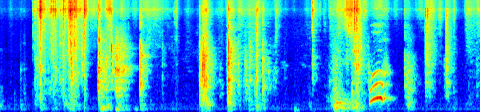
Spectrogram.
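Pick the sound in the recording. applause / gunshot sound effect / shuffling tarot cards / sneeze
shuffling tarot cards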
